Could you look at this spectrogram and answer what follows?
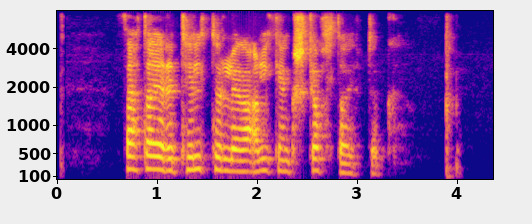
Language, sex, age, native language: Icelandic, female, 20-29, Icelandic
